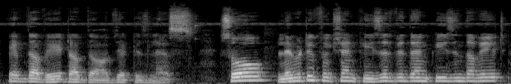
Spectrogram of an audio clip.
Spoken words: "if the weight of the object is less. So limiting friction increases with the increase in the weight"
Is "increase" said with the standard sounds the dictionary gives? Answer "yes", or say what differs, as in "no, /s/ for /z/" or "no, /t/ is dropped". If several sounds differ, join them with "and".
no, /ɹ/ is dropped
